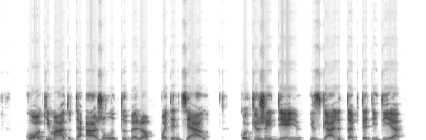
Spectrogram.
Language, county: Lithuanian, Kaunas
